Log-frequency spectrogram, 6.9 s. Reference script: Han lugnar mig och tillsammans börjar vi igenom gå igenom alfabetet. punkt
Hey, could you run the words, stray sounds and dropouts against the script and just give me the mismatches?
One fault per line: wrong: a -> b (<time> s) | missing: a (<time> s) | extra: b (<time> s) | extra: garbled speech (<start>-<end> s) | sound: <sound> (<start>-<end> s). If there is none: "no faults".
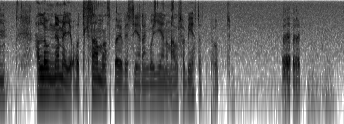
wrong: igenom -> sedan (2.6 s)
sound: laugh (5.6-6.0 s)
